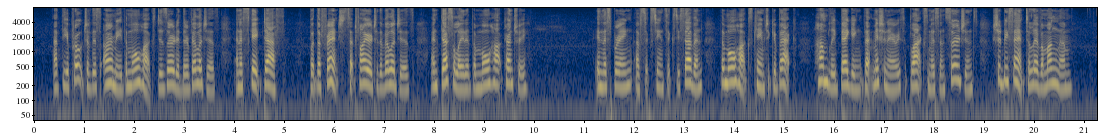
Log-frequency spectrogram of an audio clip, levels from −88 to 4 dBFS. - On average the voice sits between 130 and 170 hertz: No, high, 195 Hz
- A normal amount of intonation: Yes, average, 3.8 semitones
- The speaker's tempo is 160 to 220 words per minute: No, average, 145 wpm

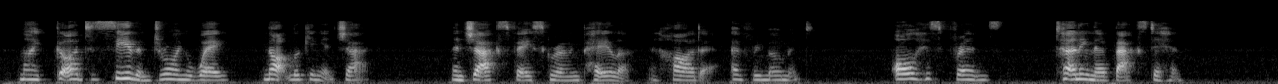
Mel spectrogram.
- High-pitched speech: Yes, high, 210 Hz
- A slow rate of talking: Yes, slow, 120 wpm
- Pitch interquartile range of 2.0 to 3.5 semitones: Yes, average, 2.8 semitones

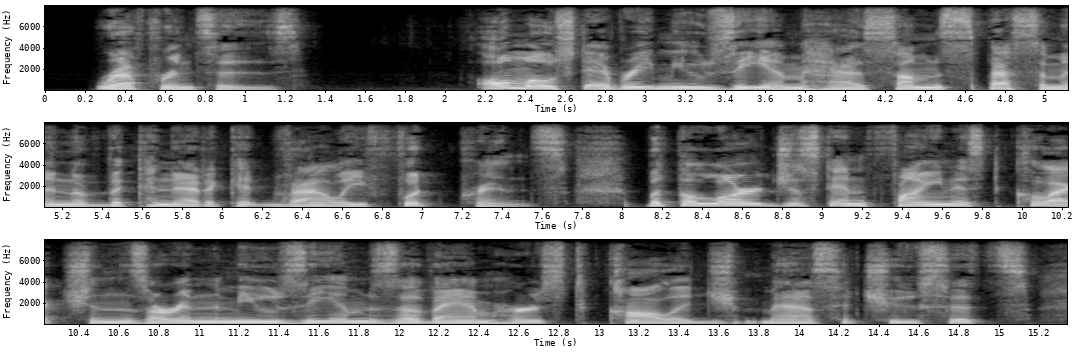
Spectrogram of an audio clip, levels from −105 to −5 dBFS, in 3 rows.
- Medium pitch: No, low, 125 Hz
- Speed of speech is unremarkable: No, slow, 100 wpm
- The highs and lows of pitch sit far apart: No, average, 4.7 semitones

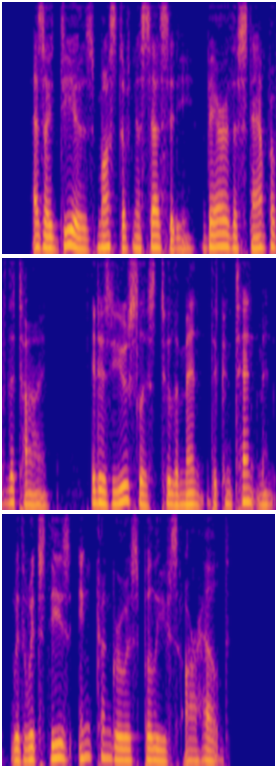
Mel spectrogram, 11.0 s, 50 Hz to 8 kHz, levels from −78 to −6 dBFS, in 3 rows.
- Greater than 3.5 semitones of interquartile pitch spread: No, narrow, 2.5 semitones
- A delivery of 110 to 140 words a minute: Yes, slow, 135 wpm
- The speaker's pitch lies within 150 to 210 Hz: No, low, 130 Hz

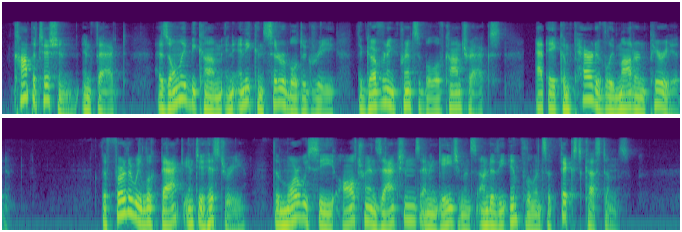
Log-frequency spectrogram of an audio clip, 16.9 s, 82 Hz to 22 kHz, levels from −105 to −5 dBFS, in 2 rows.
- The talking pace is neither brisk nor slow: Yes, average, 145 wpm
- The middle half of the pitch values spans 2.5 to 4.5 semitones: No, wide, 5.6 semitones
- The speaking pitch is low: Yes, low, 115 Hz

